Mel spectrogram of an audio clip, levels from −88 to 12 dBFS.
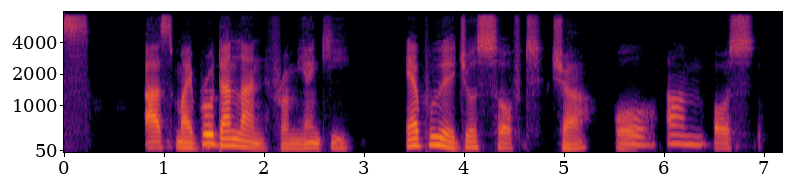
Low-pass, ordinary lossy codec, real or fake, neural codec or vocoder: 7.2 kHz; none; fake; codec, 16 kHz, 0.5 kbps, X-Codec, HuBERT features, trained on LibriSpeech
